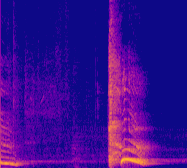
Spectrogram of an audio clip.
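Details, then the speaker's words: A single harsh, voiced hacking cough echoing in a small room, with the tail of another cough at the start. "That's my hacking cough going up my chimney there."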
